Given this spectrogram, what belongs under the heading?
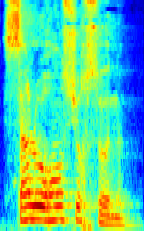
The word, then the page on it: Saint-Laurent-sur-Saône: French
